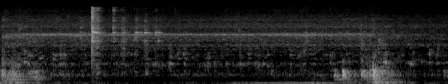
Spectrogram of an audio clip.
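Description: Water hissing steadily into a toilet cistern through the ball valve, with a thin high whistle running through it. A sharp metallic clink from an adjustable spanner on the valve's locking nut about a second in, followed by a few lighter clinks.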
